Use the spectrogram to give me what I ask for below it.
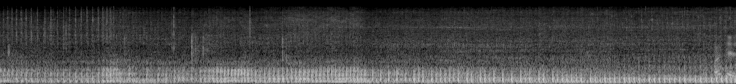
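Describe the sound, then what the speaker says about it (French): A Honda 125 XLS motorcycle engine runs steadily close by, a continuous throbbing idle that picks up slightly partway through and holds a loud, even rumble with no talk over it. "je vais essayer de vous faire écouter le moteur"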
